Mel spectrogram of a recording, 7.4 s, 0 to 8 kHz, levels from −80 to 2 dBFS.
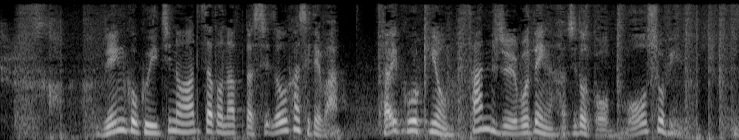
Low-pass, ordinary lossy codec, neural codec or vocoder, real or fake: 7.2 kHz; MP3, 32 kbps; codec, 16 kHz, 0.5 kbps, X-Codec, HuBERT features, trained on LibriSpeech; fake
